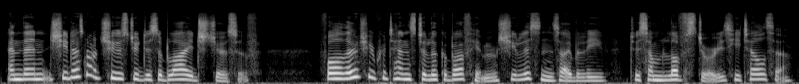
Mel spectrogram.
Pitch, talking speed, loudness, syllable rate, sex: 225 Hz, 210 wpm, -17 LUFS, 5.8 syllables/s, female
